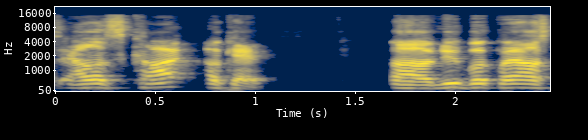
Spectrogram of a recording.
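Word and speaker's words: Aleš Kot: I always say Alice Cott. Okay, so it's Alice Cott.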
